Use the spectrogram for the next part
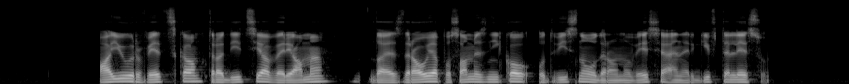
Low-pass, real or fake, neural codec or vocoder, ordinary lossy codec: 19.8 kHz; real; none; none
